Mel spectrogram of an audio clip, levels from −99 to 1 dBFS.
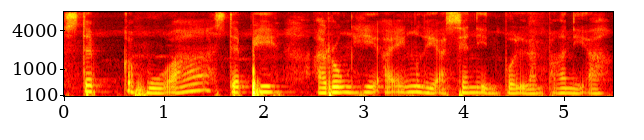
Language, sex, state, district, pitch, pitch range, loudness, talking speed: Mizo, female, Mizoram, Aizawl, 185 Hz, 165-200 Hz, -26 LUFS, 205 wpm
